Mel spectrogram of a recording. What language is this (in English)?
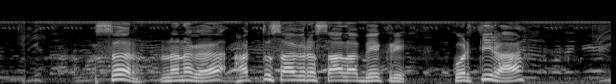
Kannada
